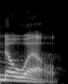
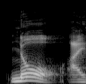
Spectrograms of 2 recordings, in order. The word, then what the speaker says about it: Noel: the top 10 obviously Jaylen Noel no I actually is how you say his last name I have learned so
